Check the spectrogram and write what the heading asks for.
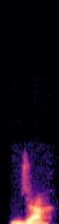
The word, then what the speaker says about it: ya: Or the word YA in Mexico, at least, is pronounced ja.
